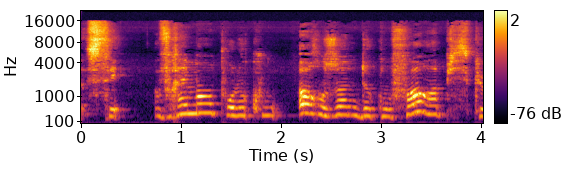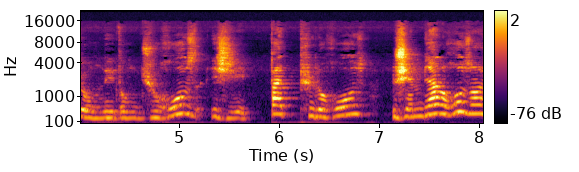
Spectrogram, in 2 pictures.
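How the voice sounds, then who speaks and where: A middle-aged woman, chatting casually about her sewing and knitting projects, full of fillers and restarts. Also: fairly high pitch. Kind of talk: casual chat to camera.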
